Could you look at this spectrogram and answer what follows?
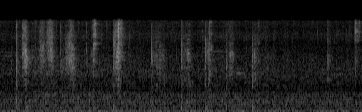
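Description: Metal spoon scraping finely chopped ingredients off the blade of a chef's knife: a series of short, faint scrapes and clicks, most of them in the first five seconds.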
